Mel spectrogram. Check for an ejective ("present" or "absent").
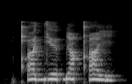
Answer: present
